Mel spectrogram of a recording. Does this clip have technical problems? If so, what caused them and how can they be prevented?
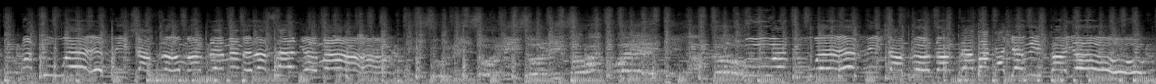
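No, there are no technical faults to point to anywhere in the clip. With nothing gone wrong, there is no cause to trace and nothing to prevent.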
